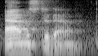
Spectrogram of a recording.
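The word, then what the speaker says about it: Amsterdam: ですから 3 音でアムステルダムと発音して、これはおみゃーの音がポイントです。あとアクセントね、最初アムステルダム、ここにももう一個、第二アクセントがありますので、ね、同じこのおみゃーのポイントです。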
